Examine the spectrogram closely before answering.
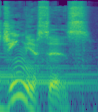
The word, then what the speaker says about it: genius: Um, and the guardian spirits were known as geniuses. No, I'm not kidding. And I looked up how to pronounce it. It's genius. It's literally the word genius.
